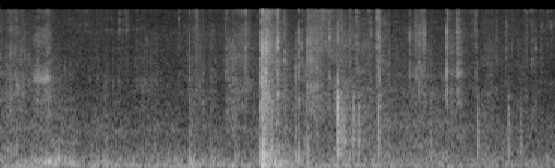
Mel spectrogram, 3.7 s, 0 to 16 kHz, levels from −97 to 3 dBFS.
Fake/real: fake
